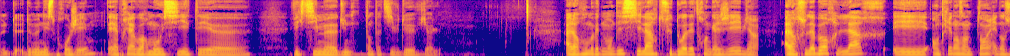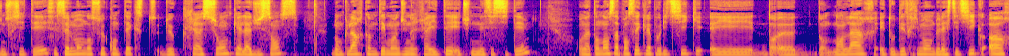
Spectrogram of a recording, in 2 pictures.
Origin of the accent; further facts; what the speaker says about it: Morocco; je suis marocaine.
